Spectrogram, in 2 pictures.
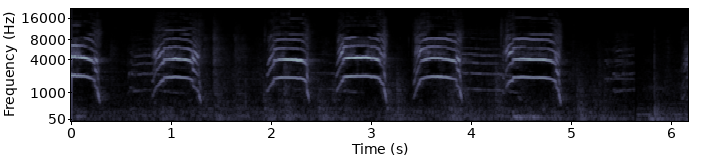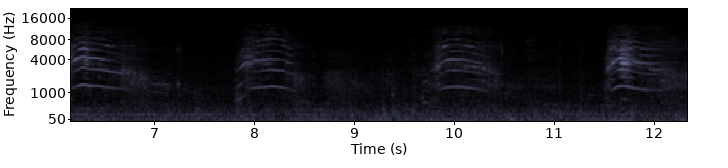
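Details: Cat producing a quick run of six piercing meows in the first five seconds, then four softer, more widely spaced meows that fade out over a quiet room background.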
